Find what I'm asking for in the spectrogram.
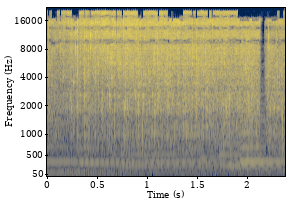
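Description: Sliced garlic sizzles and crackles in hot oil for a pickle made with irumban puli, a steady close frying hiss with a low background hum.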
